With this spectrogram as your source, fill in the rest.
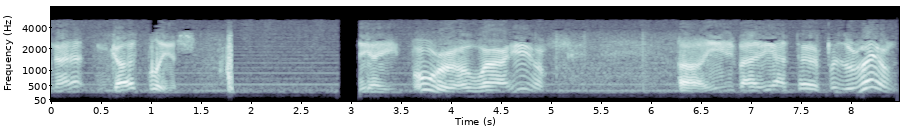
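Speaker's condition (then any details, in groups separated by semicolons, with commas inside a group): Slurred speech; takes 17 different medications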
